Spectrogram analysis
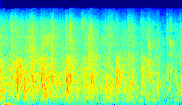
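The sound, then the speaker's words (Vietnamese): An audience applauds at a Buddhist sutra lecture, with dense, steady clapping that stays fairly loud through the whole stretch without pauses. “Cho anh tràng pháo tay đi.”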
